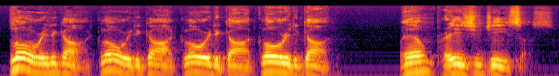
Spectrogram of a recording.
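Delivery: low, repeated murmurs of praise; worshipful praise. Real, not acted. Praise and prayer before congregation.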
